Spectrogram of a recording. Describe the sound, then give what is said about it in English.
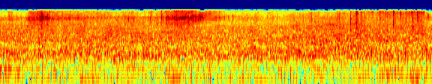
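Smoked scallops sear in a hot pan with a steady sizzle, a dense crackling hiss that holds at an even loudness throughout, with no one speaking. “You should hear a nice little tss.”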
